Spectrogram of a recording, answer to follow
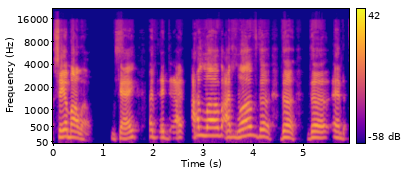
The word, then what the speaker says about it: Seumalo: Okay, it's very simple. Every vowel gets a syllable. So you have to pronounce every vowel with its own syllable. Seumalu. Or sorry, I said u instead of o. Seumalo.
